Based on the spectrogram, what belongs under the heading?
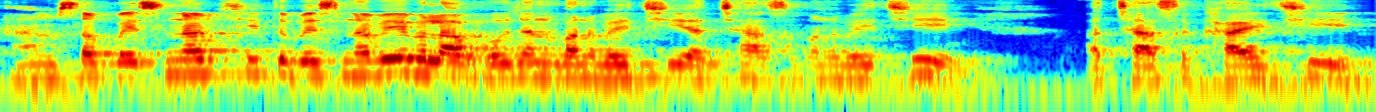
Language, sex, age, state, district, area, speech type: Maithili, female, 45-60, Bihar, Samastipur, rural, spontaneous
